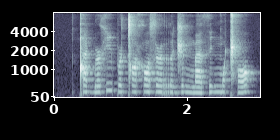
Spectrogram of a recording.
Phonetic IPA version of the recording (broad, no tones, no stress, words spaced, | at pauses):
ǃæɡ͡bə˞xi pə˞ǀɑxɔ sə˞rʊd͡ʒə ŋ͡mæθi ŋ͡mɔǁʰɔ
